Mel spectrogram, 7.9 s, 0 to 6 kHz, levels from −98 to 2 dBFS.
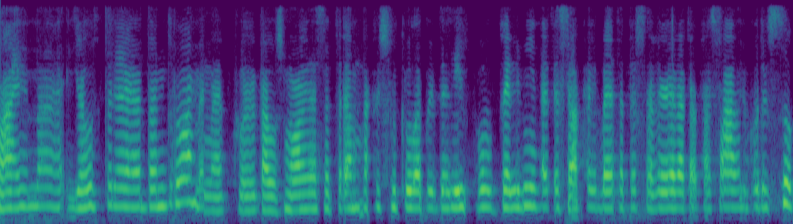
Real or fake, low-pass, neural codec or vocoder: fake; 5.4 kHz; codec, 16 kHz in and 24 kHz out, 0.6 kbps, FireRedTTS-2 codec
